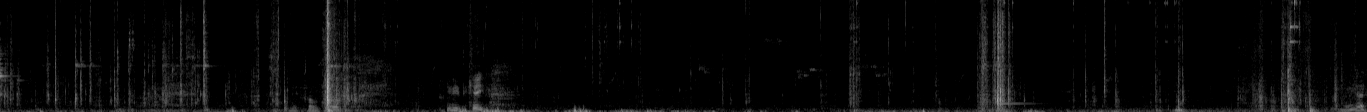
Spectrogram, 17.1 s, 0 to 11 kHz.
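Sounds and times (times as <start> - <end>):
metal rattling and clicking: 0.0 - 4.6.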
